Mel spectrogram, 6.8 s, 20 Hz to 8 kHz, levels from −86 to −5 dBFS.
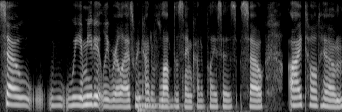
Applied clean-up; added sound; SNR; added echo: none; Bowed string instrument; 14 dB; none.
